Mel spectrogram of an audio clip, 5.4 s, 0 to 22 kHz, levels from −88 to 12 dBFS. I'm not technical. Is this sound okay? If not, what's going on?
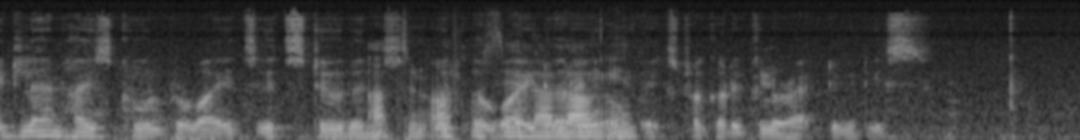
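Yes, this recording is okay, and there's nothing wrong to point to. The speech comes through steadily, with no dropouts, clicks or sudden changes anywhere in it.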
